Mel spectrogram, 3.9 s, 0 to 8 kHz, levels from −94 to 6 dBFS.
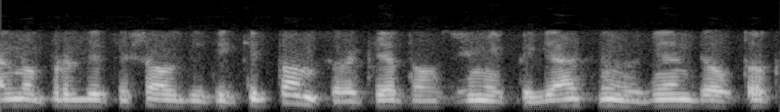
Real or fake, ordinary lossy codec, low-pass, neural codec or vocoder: real; MP3, 64 kbps; 7.2 kHz; none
